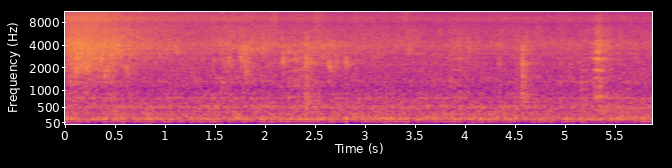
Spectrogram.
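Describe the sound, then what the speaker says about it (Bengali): A fish head rubbed with salt and turmeric goes into hot oil, setting off a loud, close, spattering sizzle that rushes at the start and then settles into a steady crackle with occasional pops; no one talks. "তেলটাও আমার গরম হয়ে গেছে, তা দিয়ে দিচ্ছি।"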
